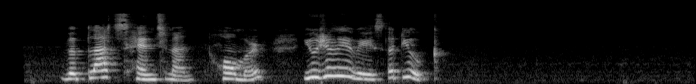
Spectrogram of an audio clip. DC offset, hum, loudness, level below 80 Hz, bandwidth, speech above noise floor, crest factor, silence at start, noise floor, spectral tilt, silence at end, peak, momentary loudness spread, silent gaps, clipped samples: under 0.1%; none; -16 LUFS; -64 dBFS; 11.5 kHz; 43 dB; 18 dB; 0.6 s; -59 dBFS; -4.5 dB/octave; 2.6 s; -2 dBFS; 12 LU; none; under 0.1%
